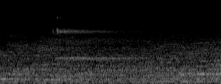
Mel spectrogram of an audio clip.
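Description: Background noise of a large indoor exhibition hall: faint voices of other visitors and a few light thumps on a hard floor.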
